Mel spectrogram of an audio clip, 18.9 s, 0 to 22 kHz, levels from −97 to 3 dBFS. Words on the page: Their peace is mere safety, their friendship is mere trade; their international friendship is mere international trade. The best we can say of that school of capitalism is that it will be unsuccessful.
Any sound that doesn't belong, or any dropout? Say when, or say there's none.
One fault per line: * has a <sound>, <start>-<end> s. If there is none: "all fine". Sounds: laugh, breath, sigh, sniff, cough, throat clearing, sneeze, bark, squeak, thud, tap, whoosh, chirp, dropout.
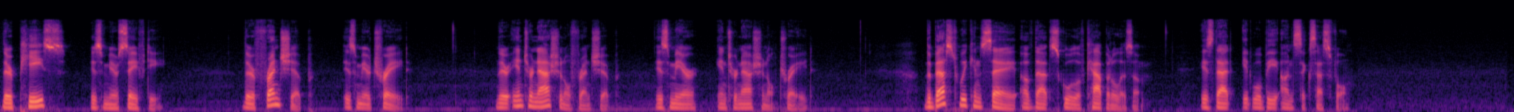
all fine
